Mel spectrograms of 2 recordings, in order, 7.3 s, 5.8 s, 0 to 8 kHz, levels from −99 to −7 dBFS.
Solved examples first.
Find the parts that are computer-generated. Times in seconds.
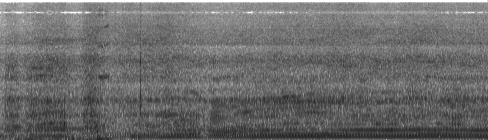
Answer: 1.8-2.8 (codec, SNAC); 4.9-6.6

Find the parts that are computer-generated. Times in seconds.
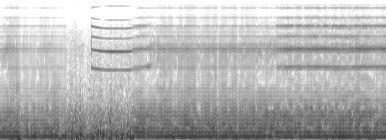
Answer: 0.0-1.0 (vocoder, BigVGAN v2); 2.0-5.8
